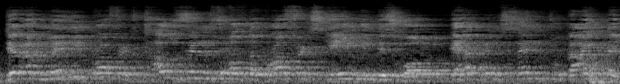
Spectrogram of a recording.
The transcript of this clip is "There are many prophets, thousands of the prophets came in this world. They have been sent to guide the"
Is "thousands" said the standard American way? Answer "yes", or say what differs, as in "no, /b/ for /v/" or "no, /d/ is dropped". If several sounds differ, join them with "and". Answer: no, /t/ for /θ/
